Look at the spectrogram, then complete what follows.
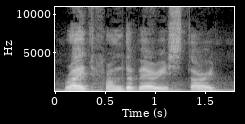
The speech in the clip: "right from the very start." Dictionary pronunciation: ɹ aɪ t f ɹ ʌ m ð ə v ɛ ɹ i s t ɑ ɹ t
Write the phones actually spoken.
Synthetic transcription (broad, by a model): ɹ aɪ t f ɹ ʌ m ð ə b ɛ ɹ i s t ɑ ɹ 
